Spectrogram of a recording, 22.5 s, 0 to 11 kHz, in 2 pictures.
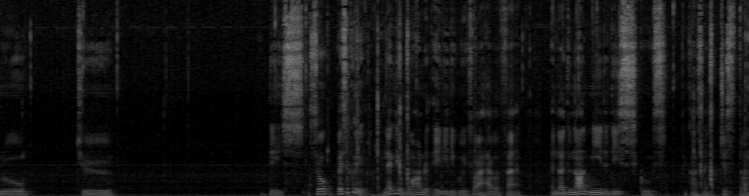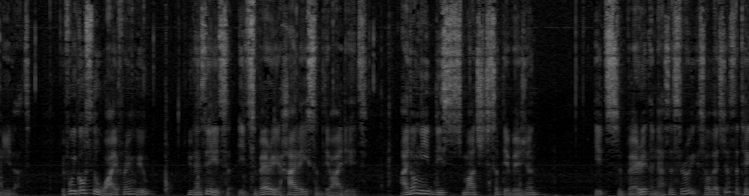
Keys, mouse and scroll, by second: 7.4-9.2 middle drag, 9.2-13.5 drag, 15.9-22.4 drag.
